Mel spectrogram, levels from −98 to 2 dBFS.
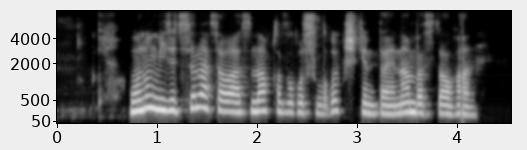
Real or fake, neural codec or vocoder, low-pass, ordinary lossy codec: fake; codec, 16 kHz, 4 kbps, X-Codec, HuBERT features, trained on LibriSpeech; none; none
